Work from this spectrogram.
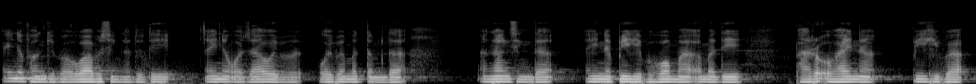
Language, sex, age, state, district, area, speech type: Manipuri, male, 18-30, Manipur, Thoubal, rural, spontaneous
